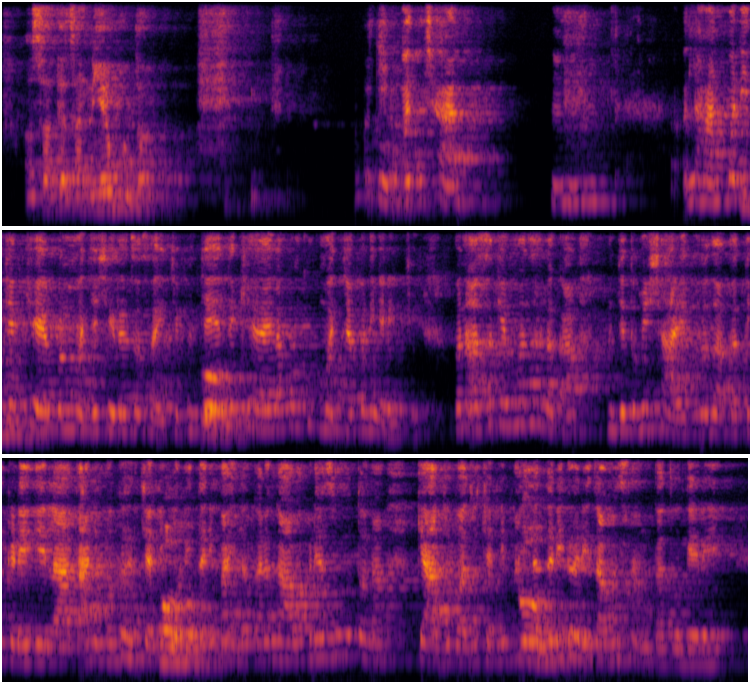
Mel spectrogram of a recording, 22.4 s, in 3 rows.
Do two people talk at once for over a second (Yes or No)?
No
